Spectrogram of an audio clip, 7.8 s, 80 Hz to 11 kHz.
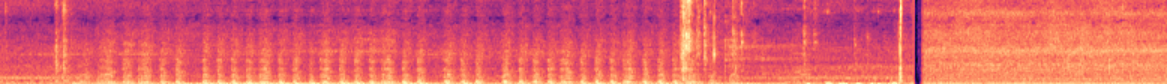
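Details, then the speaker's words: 2022 Maruti Swift petrol, about 50,000 km, low mileage complaint, restarted after two hours parked: long steady cranking about four pulses a second, roughly 10 cranks before catching; hard start from leaking injectors, all four replaced. "Wiper start ചെയ്യുന്ന സമയത്ത് start ആവാൻ ഭയങ്കര ബുദ്ധിമുട്ടാട്ടോ ഏകദേശം ഒരു 10 crank എങ്കിലും എടുക്കേണ്ടി വരുന്നുണ്ട് ഒന്ന് സ്റ്റാർട്ട് ആവാനായിട്ട്"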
